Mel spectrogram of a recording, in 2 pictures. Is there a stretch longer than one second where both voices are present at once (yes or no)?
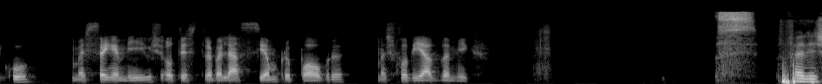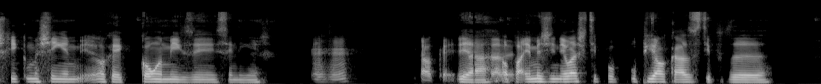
no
